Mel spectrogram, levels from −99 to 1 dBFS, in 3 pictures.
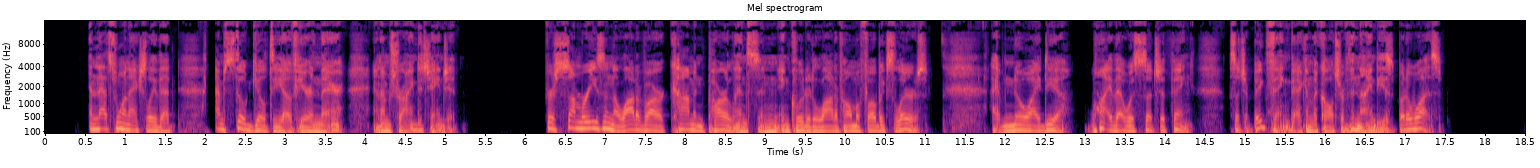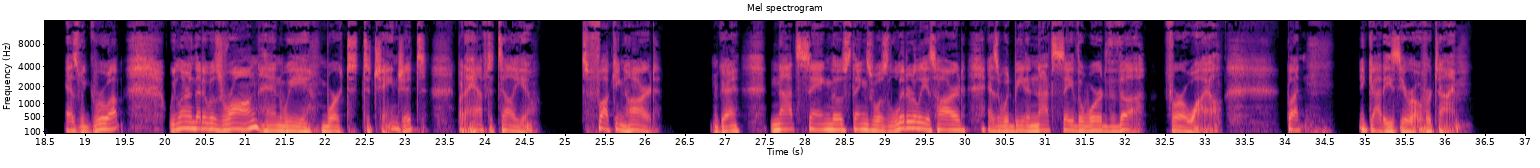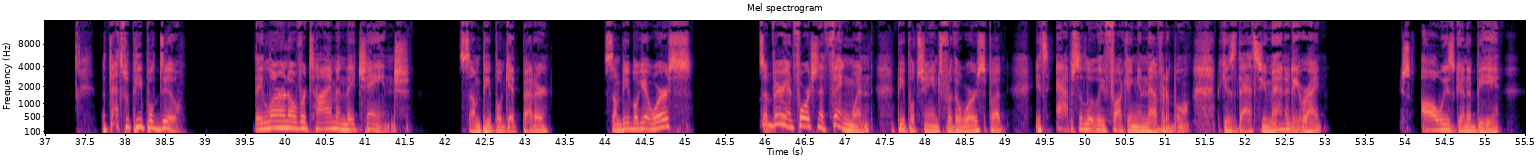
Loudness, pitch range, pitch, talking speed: -27 LUFS, 105-140 Hz, 120 Hz, 170 wpm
